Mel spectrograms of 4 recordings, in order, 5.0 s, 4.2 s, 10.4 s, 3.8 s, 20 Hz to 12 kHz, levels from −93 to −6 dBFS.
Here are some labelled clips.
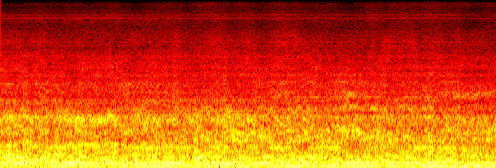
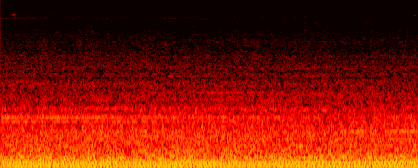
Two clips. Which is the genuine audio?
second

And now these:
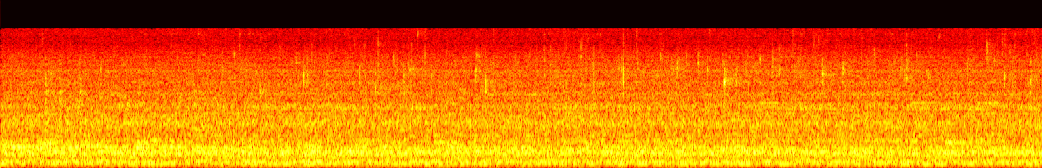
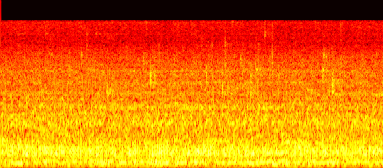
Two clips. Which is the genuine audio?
first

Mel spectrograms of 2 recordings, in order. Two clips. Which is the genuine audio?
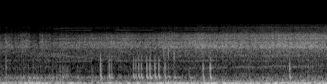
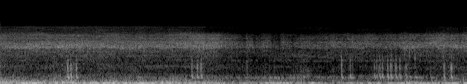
first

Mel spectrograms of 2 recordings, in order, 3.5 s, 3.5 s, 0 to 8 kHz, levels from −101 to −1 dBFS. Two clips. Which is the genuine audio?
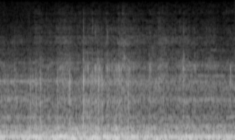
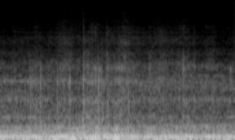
first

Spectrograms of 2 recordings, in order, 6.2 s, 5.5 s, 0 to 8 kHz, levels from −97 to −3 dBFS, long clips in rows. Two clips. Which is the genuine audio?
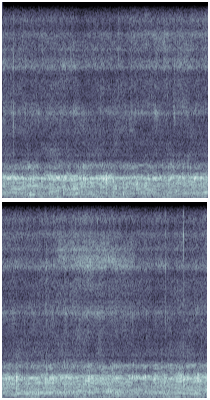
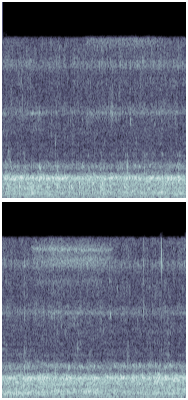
second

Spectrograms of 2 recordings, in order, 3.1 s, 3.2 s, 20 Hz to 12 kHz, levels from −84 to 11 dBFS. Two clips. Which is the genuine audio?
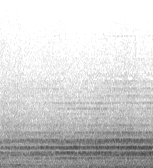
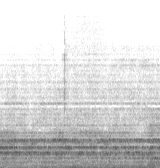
first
